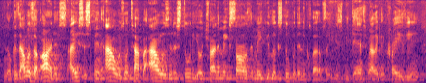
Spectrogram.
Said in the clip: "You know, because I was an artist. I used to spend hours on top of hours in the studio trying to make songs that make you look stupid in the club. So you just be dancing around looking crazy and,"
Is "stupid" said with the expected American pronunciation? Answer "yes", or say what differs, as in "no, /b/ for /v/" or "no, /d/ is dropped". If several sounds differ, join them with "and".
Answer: yes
